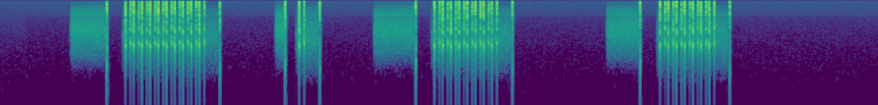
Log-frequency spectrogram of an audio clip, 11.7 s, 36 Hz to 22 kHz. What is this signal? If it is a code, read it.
Pulse dialling, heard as a rotary dial, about 9 pulses a second. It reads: 0 1 8 7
